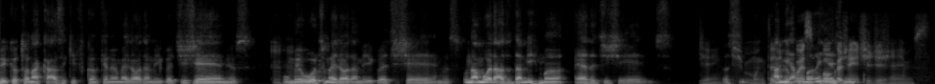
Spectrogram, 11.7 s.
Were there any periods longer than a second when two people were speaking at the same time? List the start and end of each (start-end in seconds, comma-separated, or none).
9.0-10.8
